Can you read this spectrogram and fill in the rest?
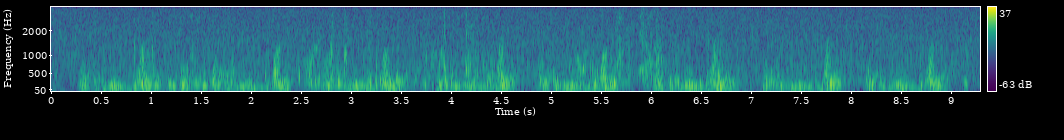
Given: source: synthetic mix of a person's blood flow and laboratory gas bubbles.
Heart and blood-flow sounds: Doppler ultrasound of blood flow; precordium
0.98-1.05 s: bubbles
1.15-1.29 s: bubbles
1.36-1.60 s: bubbles
1.65-1.85 s: bubbles
1.96-2.04 s: bubbles
2.46-3.00 s: bubbles
3.15-3.23 s: bubbles
3.65-4.50 s: bubbles
4.99-5.82 s: bubbles
5.86-6.54 s: bubbles
9.11-9.20 s: bubbles
9.28-9.30 s: bubbles
From the record:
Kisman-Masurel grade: 332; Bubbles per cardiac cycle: rolling drumbeat, 9 or more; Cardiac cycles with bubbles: 50 to 99%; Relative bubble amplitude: moderate (0.250 to 0.450); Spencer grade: 3 (all of the cardiac periods contain showers or single bubble signals, but not dominating or overriding the cardiac motion signals); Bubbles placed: only in the low amplitude regions of the cardiac cycle

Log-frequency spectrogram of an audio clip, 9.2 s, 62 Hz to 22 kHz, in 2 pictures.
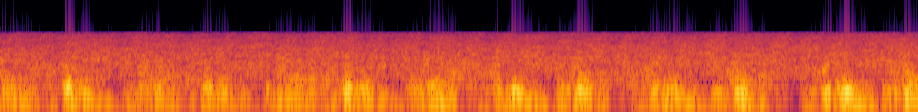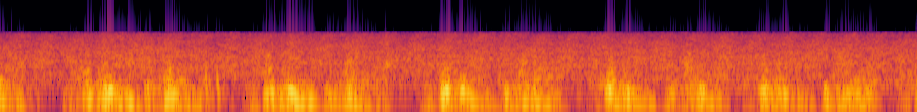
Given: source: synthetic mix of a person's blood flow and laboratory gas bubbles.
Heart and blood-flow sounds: Doppler ultrasound of blood flow; precordium
5.58-5.72 s: bubbles
6.51-6.57 s: bubbles
From the record:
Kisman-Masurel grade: 111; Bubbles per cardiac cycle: 1 to 2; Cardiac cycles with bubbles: 1 to 10%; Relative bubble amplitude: barely perceptible (0.100 to 0.250); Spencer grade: 1 (occasional bubble signal discernible with the cardiac motion signal, with majority of cardiac periods free of bubbles); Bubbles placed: anywhere in the cardiac cycle

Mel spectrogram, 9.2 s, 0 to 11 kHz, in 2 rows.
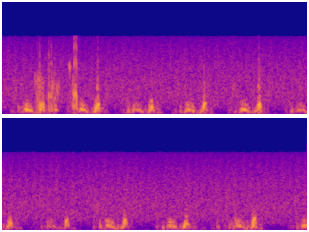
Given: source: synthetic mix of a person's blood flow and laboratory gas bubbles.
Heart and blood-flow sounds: Doppler ultrasound of blood flow; precordium
0.48-0.87 s: bubbles
0.99-1.16 s: bubbles
From the record:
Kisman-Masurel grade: 212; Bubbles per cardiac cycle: several, 3 to 8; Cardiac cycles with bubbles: 1 to 10%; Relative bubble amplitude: moderate (0.250 to 0.450); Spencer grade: 1 (occasional bubble signal discernible with the cardiac motion signal, with majority of cardiac periods free of bubbles); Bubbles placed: anywhere in the cardiac cycle

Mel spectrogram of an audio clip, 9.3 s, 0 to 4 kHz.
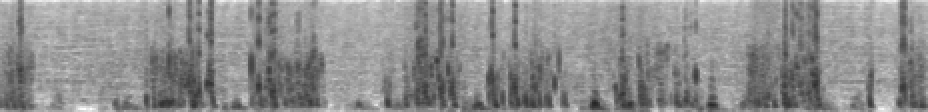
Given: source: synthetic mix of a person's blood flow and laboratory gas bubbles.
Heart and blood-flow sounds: Doppler ultrasound of blood flow; precordium
0.00-0.35 s: bubbles
1.44-2.17 s: bubbles
2.47-3.27 s: bubbles
3.82-3.95 s: bubbles
4.03-4.61 s: bubbles
4.86-5.68 s: bubbles
6.12-6.32 s: bubbles
6.37-7.00 s: bubbles
7.46-8.24 s: bubbles
8.64-8.76 s: bubbles
8.96-9.29 s: bubbles
From the record:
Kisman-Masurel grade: 342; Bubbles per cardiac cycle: rolling drumbeat, 9 or more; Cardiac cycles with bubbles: 100%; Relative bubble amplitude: moderate (0.250 to 0.450); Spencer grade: 3 (all of the cardiac periods contain showers or single bubble signals, but not dominating or overriding the cardiac motion signals); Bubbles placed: only in the low amplitude regions of the cardiac cycle

